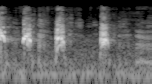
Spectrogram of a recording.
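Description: Small dog barking: four short, sharp barks spaced about half a second apart.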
